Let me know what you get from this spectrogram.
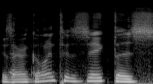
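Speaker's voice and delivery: moderate Swedish accent. Trying a line after mentioning a Swedish guy, moderate Swedish accent. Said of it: "That's a moderate Swedish accent".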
